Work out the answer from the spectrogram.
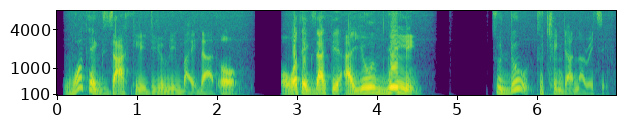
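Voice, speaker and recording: A man hosts a political interview, asking probing questions in a halting way. His voice is mellow and dark. He often restarts before he lands the question. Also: medium pitch, sing-song.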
